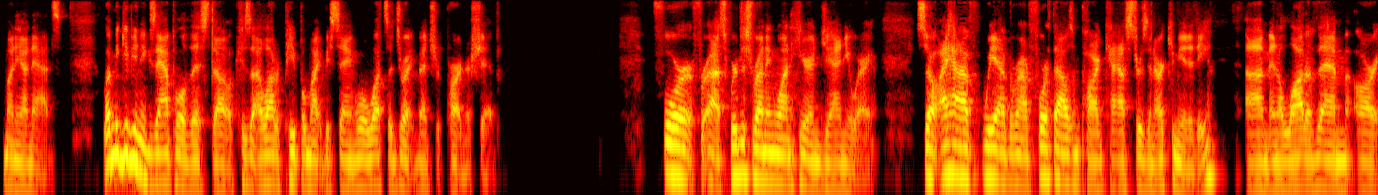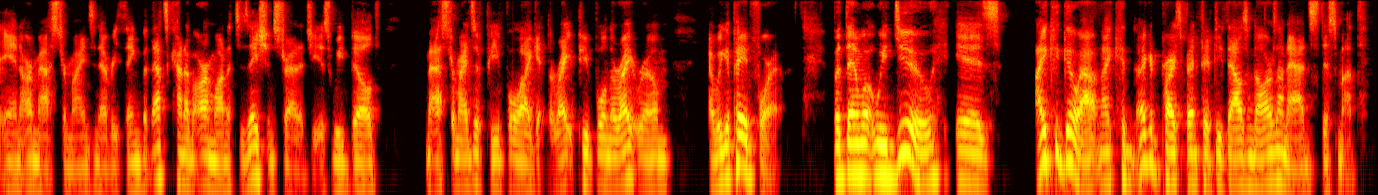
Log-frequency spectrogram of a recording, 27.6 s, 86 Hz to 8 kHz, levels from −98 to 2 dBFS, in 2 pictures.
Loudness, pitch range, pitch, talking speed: -28 LUFS, 95-130 Hz, 105 Hz, 245 wpm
